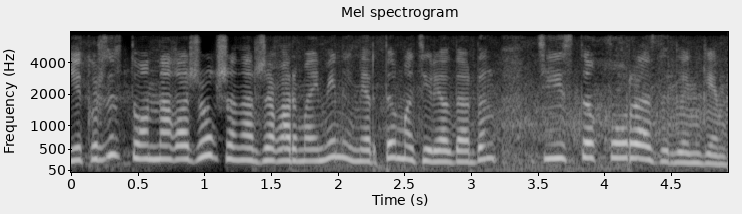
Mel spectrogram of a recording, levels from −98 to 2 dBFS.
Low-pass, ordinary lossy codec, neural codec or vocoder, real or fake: 7.2 kHz; none; codec, 16 kHz, 4 kbps, X-Codec, HuBERT features, trained on balanced general audio; fake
